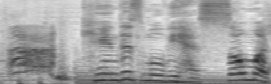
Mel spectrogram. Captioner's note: laughter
